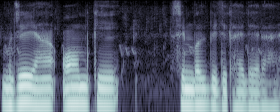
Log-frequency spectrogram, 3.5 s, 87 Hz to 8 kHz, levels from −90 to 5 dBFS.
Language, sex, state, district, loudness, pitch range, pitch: Hindi, female, Arunachal Pradesh, Lower Dibang Valley, -14 LUFS, 100-115 Hz, 110 Hz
